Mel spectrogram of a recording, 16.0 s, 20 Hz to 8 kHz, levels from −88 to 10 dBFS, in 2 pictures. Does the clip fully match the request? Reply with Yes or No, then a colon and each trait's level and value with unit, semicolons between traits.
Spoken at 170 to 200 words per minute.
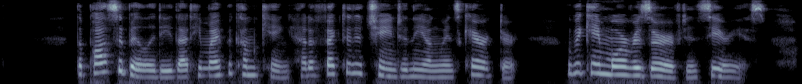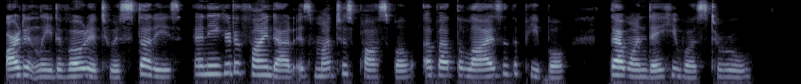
Yes: average, 185 wpm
